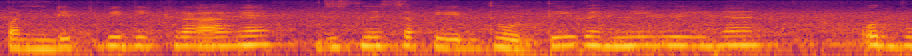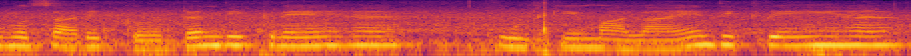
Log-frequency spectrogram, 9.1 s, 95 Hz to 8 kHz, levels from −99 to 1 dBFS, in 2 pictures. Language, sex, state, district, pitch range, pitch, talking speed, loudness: Hindi, female, Punjab, Pathankot, 195-225 Hz, 210 Hz, 160 wpm, -19 LUFS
